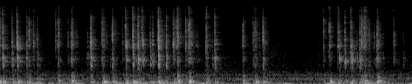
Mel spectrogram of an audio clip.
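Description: Fast typing on a computer keyboard: a rapid run of key clicks for about two seconds, a pause of about a second, then another run of clicks near the end.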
